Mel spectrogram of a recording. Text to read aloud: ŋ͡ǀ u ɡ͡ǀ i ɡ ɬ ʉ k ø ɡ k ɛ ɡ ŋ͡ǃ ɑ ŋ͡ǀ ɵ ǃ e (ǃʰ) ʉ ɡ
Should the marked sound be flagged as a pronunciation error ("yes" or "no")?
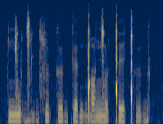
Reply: no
